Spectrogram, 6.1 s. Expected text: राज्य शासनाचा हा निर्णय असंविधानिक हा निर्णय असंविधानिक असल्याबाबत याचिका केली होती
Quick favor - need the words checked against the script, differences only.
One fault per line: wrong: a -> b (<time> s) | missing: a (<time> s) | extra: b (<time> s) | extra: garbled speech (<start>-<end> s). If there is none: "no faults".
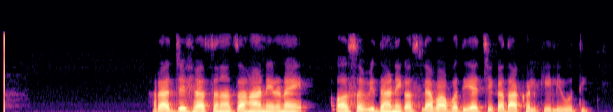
missing: हा निर्णय असंविधानिक (4.1 s)
extra: दाखल (5.1 s)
